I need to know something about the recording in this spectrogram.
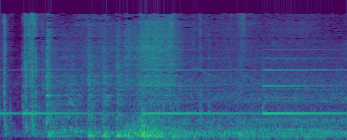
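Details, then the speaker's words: Cold engine that had been stalling and hard to start cold, after fixing badly rusted spark plug wire: catches first crank, settles into steady even idle with chime in background; engine seems fixed. "that's cool my engine seems to be fixed moral of the story change your spark plugs and your spark plug wires"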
